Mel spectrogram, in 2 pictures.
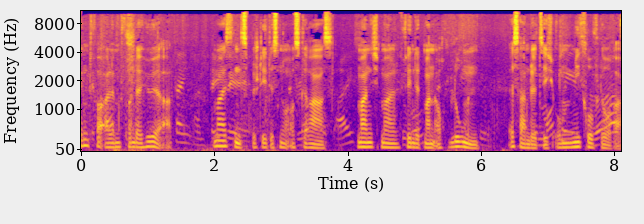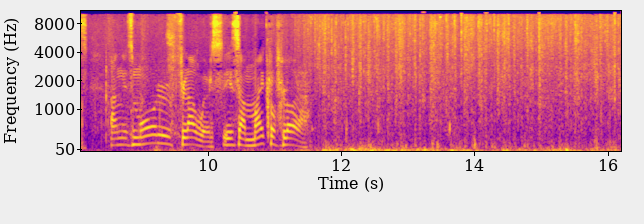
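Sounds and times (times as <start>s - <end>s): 
donkey hooves clip-clopping along a rough path: 0.0s - 4.1s, 6.9s - 16.2s
speech: 0.0s - 11.8s
cold wind: 0.0s - 16.2s.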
